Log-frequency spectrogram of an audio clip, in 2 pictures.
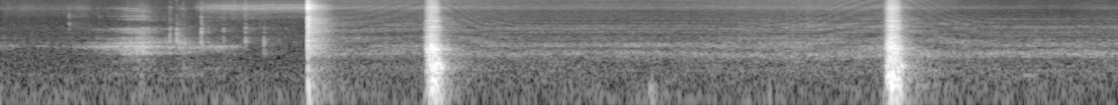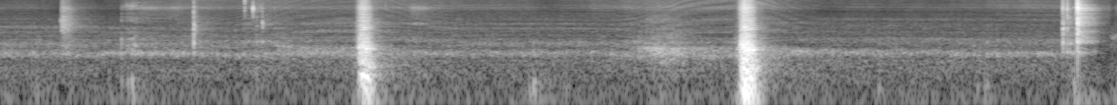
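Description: Five sharp, loud clicks a few seconds apart, over a faint steady hiss.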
